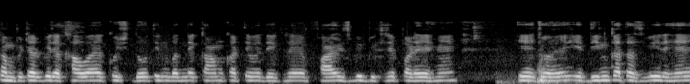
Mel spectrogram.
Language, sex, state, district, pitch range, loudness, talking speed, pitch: Hindi, male, Odisha, Khordha, 175-185 Hz, -18 LUFS, 235 wpm, 180 Hz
